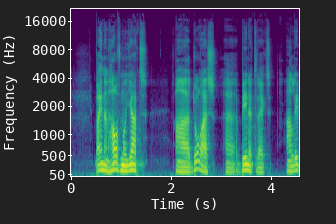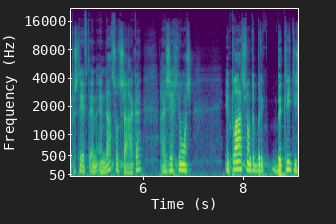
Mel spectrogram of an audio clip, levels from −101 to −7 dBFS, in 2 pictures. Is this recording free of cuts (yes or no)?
yes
